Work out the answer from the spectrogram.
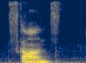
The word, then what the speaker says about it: scones: we have to try one of the homemade scans did I say it right you did and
